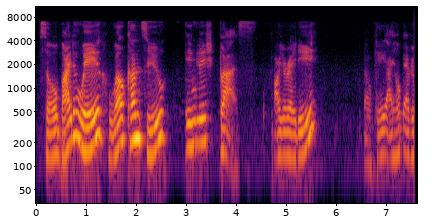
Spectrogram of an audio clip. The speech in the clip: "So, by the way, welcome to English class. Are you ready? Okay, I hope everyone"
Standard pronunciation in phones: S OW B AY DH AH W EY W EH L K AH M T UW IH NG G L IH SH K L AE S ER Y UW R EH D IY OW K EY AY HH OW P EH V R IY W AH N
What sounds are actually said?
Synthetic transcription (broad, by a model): S OW B AY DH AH W EY W EH L K AH M T UW IH NG G L IH SH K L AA S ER Y UW R EH D IY OW K EY AY HH OW P EH V R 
